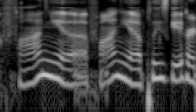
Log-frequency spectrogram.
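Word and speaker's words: Fania: Even Natalie was like, "Fana, FA, please get her name right." You still didn't say it right either. It's FA. The I is silent like F A N A.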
